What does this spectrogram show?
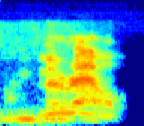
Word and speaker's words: Morell: Morell.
